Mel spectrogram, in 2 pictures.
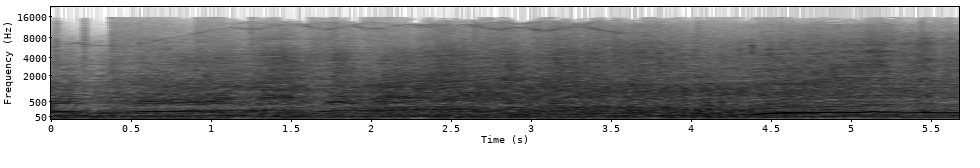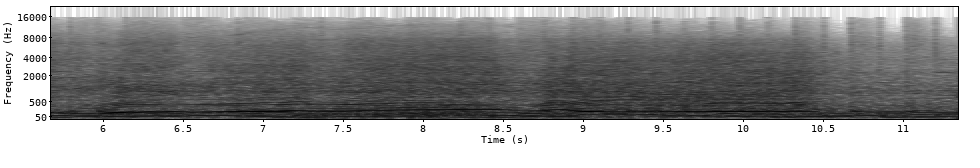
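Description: Off-road 4x4 race vehicle's engine running hard under acceleration. Its pitch climbs and falls back several times, as with gear changes.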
